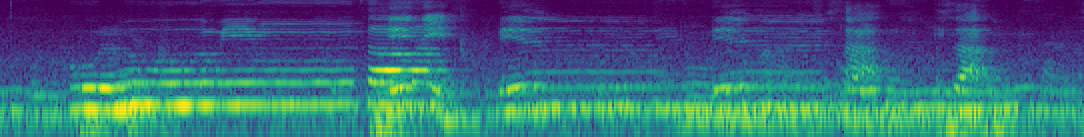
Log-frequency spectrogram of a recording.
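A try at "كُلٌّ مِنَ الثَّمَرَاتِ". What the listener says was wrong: sa tu pun kena keluar lidah juga sebab makhraj sa kan.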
